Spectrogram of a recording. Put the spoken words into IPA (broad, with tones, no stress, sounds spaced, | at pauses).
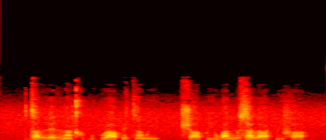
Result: d a˦˨ r ɛ˦ r ã˦ kʰ ʊ˦ ɡ͡b ʊ˨ kʷ aː˦ p e˨ t͡s ã˨ w ĩ˨ | ʃ aː˨ p iː˦ w a˦ n ʊ˨ z a˦ l aː˨ k͡p i˨ f a˨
